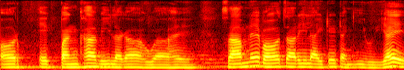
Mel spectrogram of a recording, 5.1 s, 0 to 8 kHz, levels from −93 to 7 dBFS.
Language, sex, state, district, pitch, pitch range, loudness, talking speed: Hindi, male, Arunachal Pradesh, Lower Dibang Valley, 135 Hz, 125-145 Hz, -17 LUFS, 165 wpm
